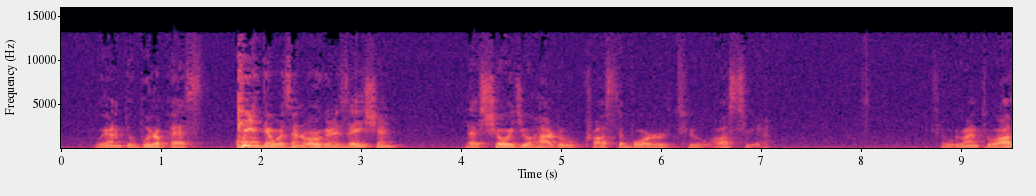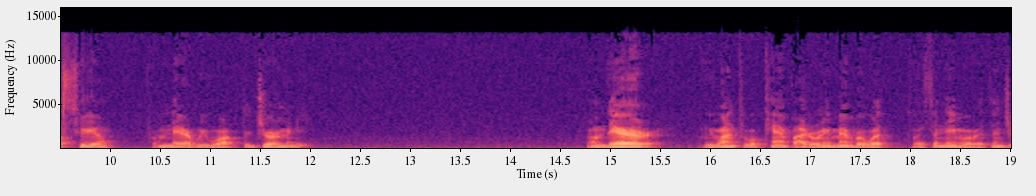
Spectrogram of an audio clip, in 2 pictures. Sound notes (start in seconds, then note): 11.7 pauses for 3 seconds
